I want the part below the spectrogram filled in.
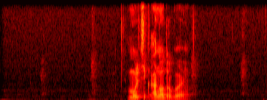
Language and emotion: Russian, neutral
